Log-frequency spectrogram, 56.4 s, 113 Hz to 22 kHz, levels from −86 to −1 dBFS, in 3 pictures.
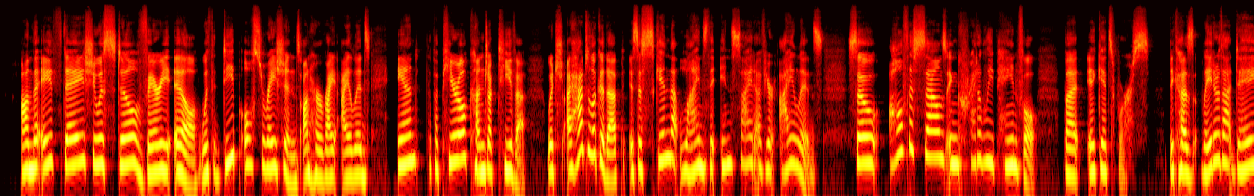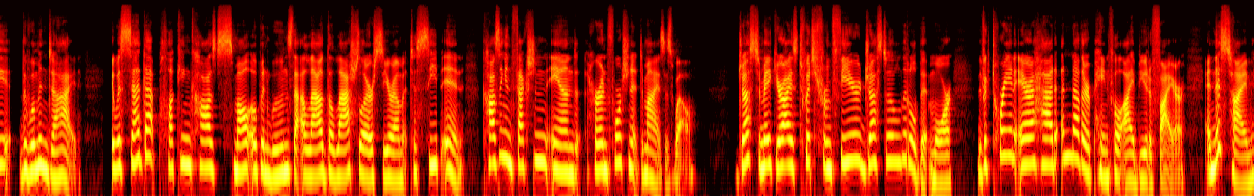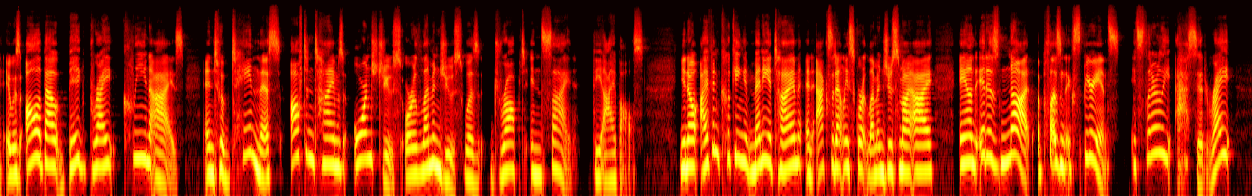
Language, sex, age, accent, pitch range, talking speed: English, female, 20-39, American, 215-280 Hz, 165 wpm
